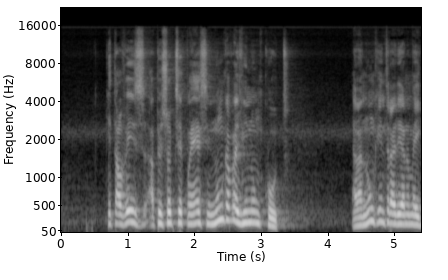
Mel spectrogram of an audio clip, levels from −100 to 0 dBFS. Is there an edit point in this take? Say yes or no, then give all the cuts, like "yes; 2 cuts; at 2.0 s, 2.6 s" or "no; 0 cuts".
no; 0 cuts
